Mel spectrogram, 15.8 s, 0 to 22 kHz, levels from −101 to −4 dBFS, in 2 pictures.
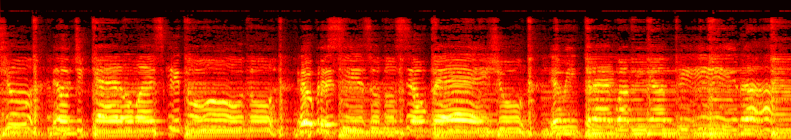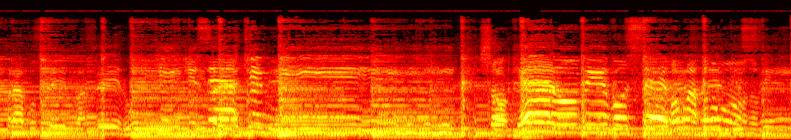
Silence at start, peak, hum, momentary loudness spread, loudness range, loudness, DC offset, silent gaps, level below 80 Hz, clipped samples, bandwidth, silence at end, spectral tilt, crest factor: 0 s; -4 dBFS; none; 9 LU; 4 LU; -24 LUFS; under 0.1%; none; -56 dBFS; under 0.1%; 13.5 kHz; 0 s; -7 dB/octave; 20 dB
